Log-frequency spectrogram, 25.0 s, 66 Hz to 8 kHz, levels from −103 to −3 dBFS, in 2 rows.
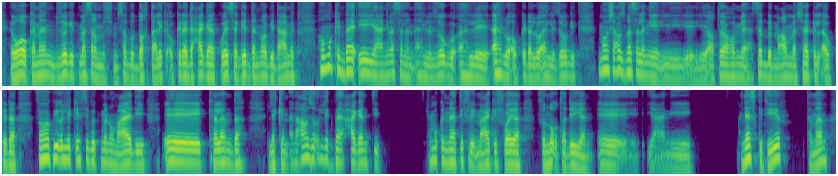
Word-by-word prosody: هو 125 +4 +7
وكمان 120 -1 0
زوجك 125 +1 +1
مثلًا 120 0 0
مش 100 -3 -7
مسبب 110 +3 -4
ضغط 115 -1 0
عليكِ 115 +4 0
أو - - -5
كده، 120 -1 +3
دي 125 +1 +1
حاجة 120 0 +3
كويسة 120 +2 +1
جدًا 115 0 +1
إن 115 - -6
هُو 120 - +2
بيدعمك. 115 +1 -2 0.3
هُو 175 - +2
ممكن 180 -5 0
بقي 145 -2 +3
يعني 120 -1 -1
مثلًا 130 -4 -5
أهل 115 -3 -4
زوجه 115 0 -1
أهل 115 -4 -1
أهله 135 -3 +3
أو - - -1
كده 110 +4 -2
اللي 110 0 0
هُو - - +4
أهل 110 -3 -2
زوجِك، 120 +2 -3 0.3
ما 160 +2 0
هوش 165 -1 0
عاوز 155 -2 0
مثلًا 140 -5 0
ي - - -2
ي 105 -2 -5
يقاطِعهم، 115 +2 0
يح 110 0 -2
يسبب 115 +1 -1
معاهم 110 +3 -1
مشاكل 120 +3 -2
أو 100 - 0
كده، 120 +2 0 0.3
فهُو 160 +2 +3
بيقول 160 -2 +4
لِك 150 -2 -1
إيه، 145 - +1
"سيبك 135 -2 -3
منهم 125 -4 -2
عادي." 120 +1 +3 0.3
آآ، 135 -2 +7
الكلام 130 +1 0
ده. 125 0 -1 0.3
لكن 120 +1 -4
أنا 125 0 -6
عاوز 160 +4 0
أقول 155 +1 -4
لِك 155 - -3
بقى 130 +3 -1
حاجة 130 0 0
أنتِ 130 0 -7 0.8
ممكن 145 0 -3
إنّها 135 +1 +1
تفرق 130 -5 -3
معاكِ 120 +3 0
شوية 120 0 +3 0.2
في - - -9
النقطة 115 -2 0
ديًا، 105 -6 0
آآ، 115 -2 -2 0.3
يعني 95 -2 -9 0.7
ناس 160 +4 +4
كتير 160 +7 +1 0.2
تمام؟ 120 +7 -2
120 Hz, 180 wpm, -24 LUFS, 115-130 Hz, 0.8 s, هو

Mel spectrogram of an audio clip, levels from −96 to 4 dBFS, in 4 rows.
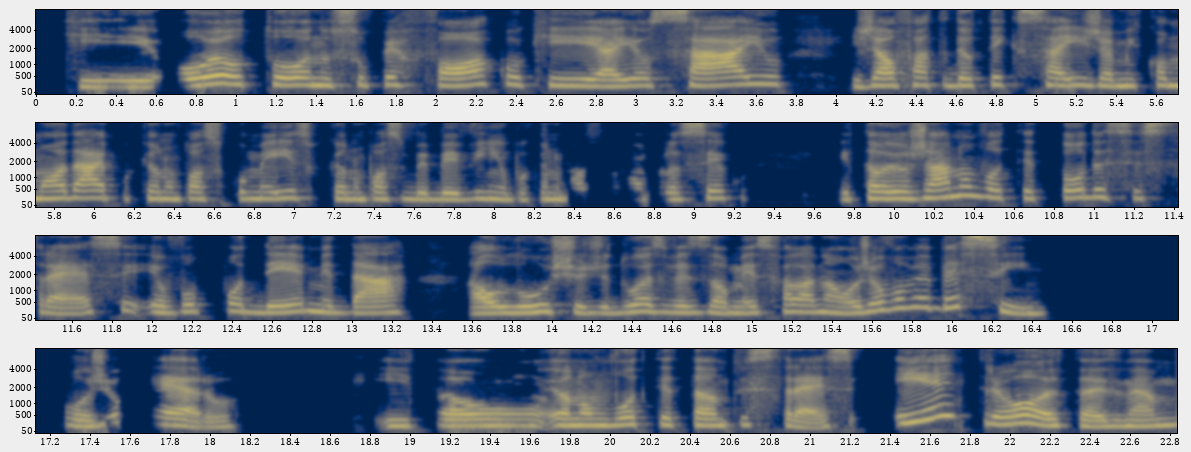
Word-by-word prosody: Que 175 -1 -3
ou 215 +4 +6
eu 260 -2 +7
tô 230 -2 +1
no 220 - 0
super 230 +2 -4
foco, 235 +4 +1
que 210 -3 -2
aí 190 +1 +4
eu 210 0 -3
saio 230 +4 +7 0.3
e - - -7
já 210 +3 +4
o - - +3
fato 220 0 -4
de 215 - -1
eu - - -7
ter 235 +3 -7
que - - -6
sair 220 0 +1
já 210 -1 -2
me 200 - -3
incomoda, 220 +2 +1
ai 230 0 +7
porque 215 -1 -16
eu - - -4
não 200 - -4
posso 200 -1 -4
comer 205 -1 -6
isso, 225 +1 -6
porque - - -13
eu - - -4
não 195 - -5
posso 200 0 -4
beber 190 -1 -2
vinho, 200 0 -6
porque 185 +1 -12
eu - - -5
não 190 - -6
posso 185 -1 -16
tomar 185 - -18
um - - -21
Prosecco, 215 +4 -4 0.5
então, 210 +3 0
eu 210 0 +2
já 230 +3 +4
não 295 +2 -2
vou 245 -3 -4
ter 230 -1 -10
todo 235 +2 -2
esse 230 -3 -5
estresse 190 +2 -2
eu 195 - -3
vou 210 +4 -6
poder 210 -2 -3
me 210 -3 -3
dar 180 +1 +3 0.3
ao 170 +1 +3
luxo 180 +1 0
de 170 0 -7
2 200 +4 -3
vezes 185 0 -3
ao 175 - -1
mês 175 +2 -3
e - - -11
falar: 205 -1 0
"Não, 190 -3 -3
hoje 185 +6 -2
eu 245 - -1
vou 310 +3 -5
beber 335 0 -4
sim! 165 - +1 0.8
Hoje 175 -2 -3
eu 260 - -9
quero". 165 -8 +1 0.7
Então, 180 +1 -1
eu 190 - +3
não 190 0 +1
vou 210 +3 0
ter 215 -2 -7
tanto 195 0 0
estresse. 205 - +1 0.2
E 270 +5 +4
entre 470 - 0
outras, 190 -8 +3
né, 170 0 0
205 Hz, 225 wpm, -24 LUFS, 185-225 Hz, 0.8 s, eu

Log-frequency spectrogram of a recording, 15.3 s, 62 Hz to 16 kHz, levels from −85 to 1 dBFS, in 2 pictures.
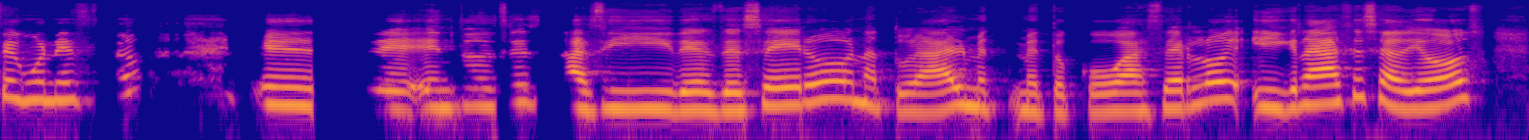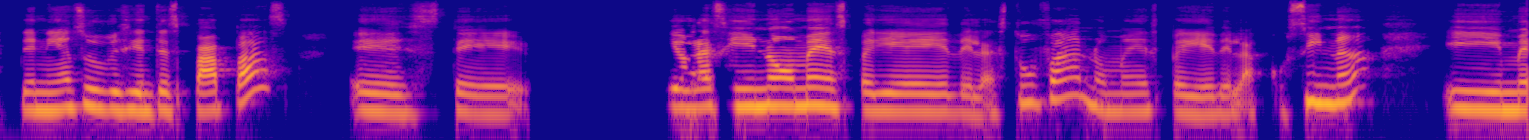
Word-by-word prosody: según 310 -2 0
esto. 300 0 -3 0.7
Este, 255 - -1
entonces, 240 +4 -7 0.2
así, 220 0 0
desde 205 -1 +2
cero, 265 +8 +2
natural, 220 -2 +1
me 225 -2 -1
t 225 - -24
me 195 -2 -4
tocó 190 +1 -3
hacerlo, 220 +9 +2
y 230 -1 -1
gracias 270 +8 +5
a 235 - +6
Dios, 240 +9 +3 0.3
tenía 210 +1 -2
suficientes 210 -3 -1
papas, 205 - +4 0.5
este, 185 -2 -5 0.7
y 240 - 0
ahora 230 +1 +1
sí, 235 0 0
no 240 0 +5
me 250 0 +5
despegué 200 -4 -1
de 180 -1 -7
la 170 - -6
estufa, 275 - -3
no 225 -8 -5
me 195 0 -8
despegué 185 -3 -5
de 175 - -7
la - - -5
cocina 275 +7 +1 0.3
y 215 -1 0
me 205 0 +3
225 Hz, 150 wpm, -24 LUFS, 200-255 Hz, 0.7 s, a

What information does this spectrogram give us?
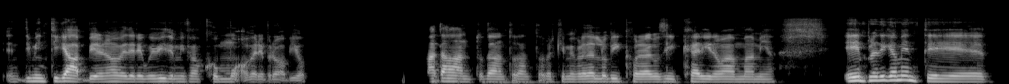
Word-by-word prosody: e - - -15
indimenticabile, 145 -1 +2
no, 135 +2 -1
vedere 130 -1 +1
quei 135 +1 -3
video 140 -2 0
mi 130 -1 -7
fa 130 -1 -7
commuovere 125 -1 -5
proprio. 100 -3 -8 1.2
Ma 135 - +3
tanto, 135 -4 0
tanto, 125 -2 -2
tanto. 125 -1 -8
Perché 125 -1 -9
mio 125 - -4
fratello 130 +2 +1
piccolo 130 -2 -2
era 125 - +4
così 125 0 -3
carino, 125 -1 0
mamma 120 0 -2
mia. 120 0 -8 0.6
E 165 - +4
in 180 - +8
praticamente 140 -10 +2
130 Hz, 155 wpm, -23 LUFS, 125-140 Hz, 1.2 s, in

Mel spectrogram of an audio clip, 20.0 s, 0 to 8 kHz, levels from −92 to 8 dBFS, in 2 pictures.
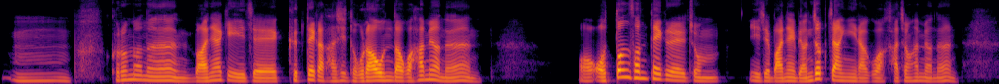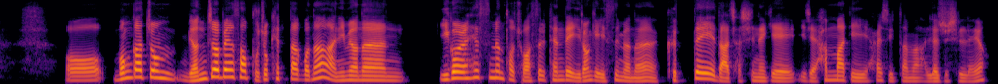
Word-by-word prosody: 음 125 0 -10 0.4
그러면은 140 -7 -2
만약에 135 +3 +2
이제 115 -1 +1
그때가 140 +3 +2
다시 120 +2 -5
돌아온다고 130 +1 +5
하면은 135 -7 -1 1.0
어 120 - -3
어떤 130 - +5
선택을 190 - +3
좀 120 -1 -5 0.3
이제 130 -2 -3
만약 115 +2 +3
면접장이라고 120 - +2
가정하면은 120 +1 -5 1.1
어 145 +1 -2
뭔가 220 +10 +3
좀 235 -6 +1
면접에서 245 - +4
부족했다거나 195 +2 -2
아니면은 145 -2 0 0.3
'이걸 220 +6 +3
했으면 235 -1 -3
더 175 -5 -6
좋았을 130 +4 -5
텐데.' 155 -1 -3
이런 135 +3 -3
게 140 - -6
있으면은 120 -2 -5
그때의 195 - -1
나 - - 0
자신에게 120 -3 -6
이제 130 -3 -10
한마디 145 -4 -5
할 145 +5 -11
수 130 - -15
있다면 115 -1 -11
알려주실래요? 115 +3 -9
135 Hz, 315 characters per minute, -22 LUFS, 120-165 Hz, 1.1 s, 돌아온다고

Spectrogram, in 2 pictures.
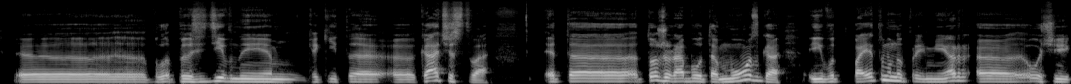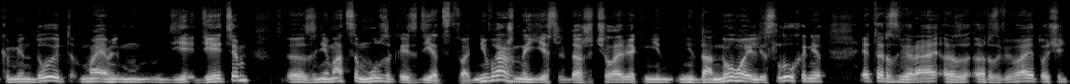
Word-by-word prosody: э, 115 0 +1
пло 120 +3 -2
позитивные, 130 0 +1
м, 115 -4 -2
какие-то, 120 +1 -8
э, 120 -1 0 0.2
э, - - -8
качества 135 - 0 0.5
это 140 -1 +1
тоже 180 -3 +2
работа 140 -2 +1
мозга. 150 - +1 0.3
И 125 - +2
вот 130 +1 -3
поэтому, 175 +9 +1
например, 145 +1 -1
э, 130 -1 +1
очень 135 -2 -2
рекомендуют 130 +6 0
маль 135 +1 +1
э, - - +1
им 125 -1 -3
де 115 +1 -2
детям, 140 - +1 0.3
э, 120 - +1
заниматься 130 +5 0
музыкой 130 -3 +1
с 100 - -9
детства. 95 -6 -1
Неважно, 155 - +1
если 120 -2 -1
даже 110 -1 -2
человек 120 +2 0
не 120 0 0 0.2
не 120 +1 +1
дано 125 +9 +3
или 120 -4 +2
слуха 150 +5 0
нет 140 -1 -1 0.3
это 155 0 +1
развира 130 +1 +1
раз 120 +2 +1
развивает 125 +5 -1
очень, 125 +1 -5
125 Hz, 125 wpm, -22 LUFS, 120-140 Hz, 0.5 s, дано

